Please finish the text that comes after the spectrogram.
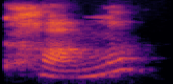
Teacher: Before a vowel in stressed position, K is aspirated, as in come.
